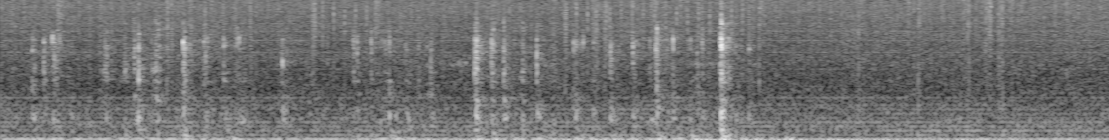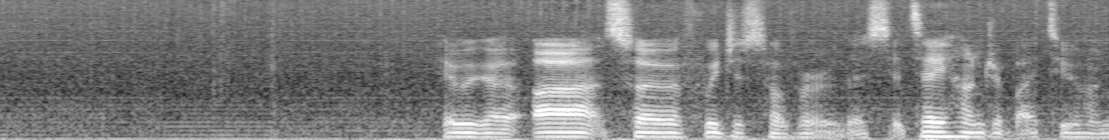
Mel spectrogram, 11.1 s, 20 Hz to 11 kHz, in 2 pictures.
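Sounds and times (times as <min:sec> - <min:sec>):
faint low hum: 0:00.0 - 0:11.0
keyboard typing clicks: 0:00.1 - 0:03.8.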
